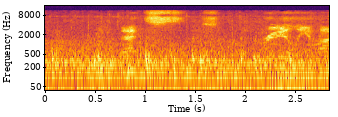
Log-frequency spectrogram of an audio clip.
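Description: Steam hisses from a locomotive.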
